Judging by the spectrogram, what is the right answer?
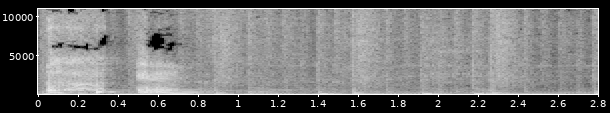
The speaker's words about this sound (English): Hold that cough.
